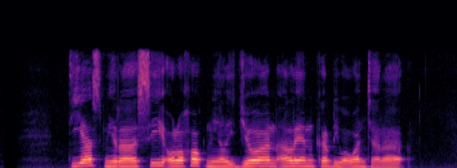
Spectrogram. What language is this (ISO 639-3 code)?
sun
